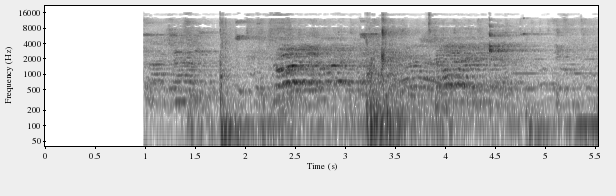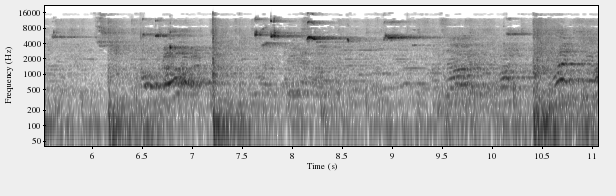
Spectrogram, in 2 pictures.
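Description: A volleyball is struck with sharp slaps in an echoing gym.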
